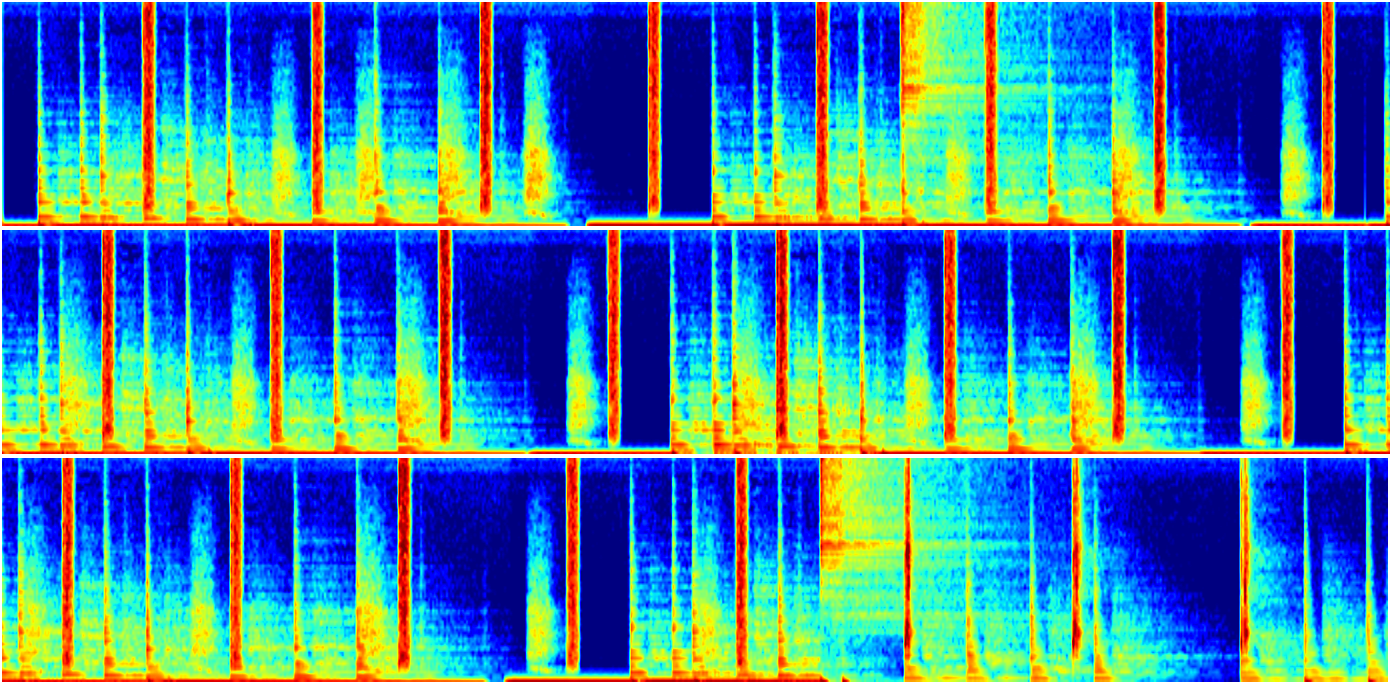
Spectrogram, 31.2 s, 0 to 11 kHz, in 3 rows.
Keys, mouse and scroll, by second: 0.4 click, 0.6-4.1 middle drag, 2.3 scroll up 1, 2.7 g, 4.1 click, 5.0 Tab, 5.2 click, 5.9 3, 6.0 click, 6.6 i, 8.7 click, 9.0 e, 11.0 click, 11.3 s, 12.1 click, 12.3 scroll down 1, 12.5 middle click, 13.0 Tab, 13.2 click, 13.3 scroll down 1, 13.5-16.5 middle drag, 15.8 KP_3, 16.5 click, 17.2 shift+d, 19.2 click, 20.4 shift+right click, 21.0 shift+a, 23.2 s, 23.2 click, 23.5 s, 25.2 click, 25.5 s, 26.8 click, 27.2 KP_7, 28.4 s, 30.6 click, 30.9-31.2 middle drag.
